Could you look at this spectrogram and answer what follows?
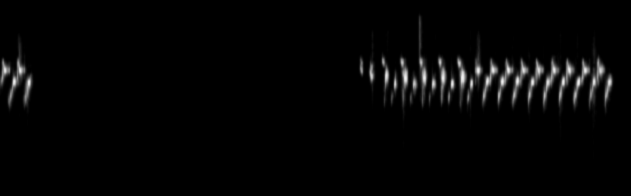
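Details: European goldfinch song from a recording used to tutor young birds. A brief twittered burst, about four seconds of silence, then three seconds of fast, bright, jingling notes.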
